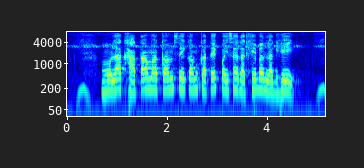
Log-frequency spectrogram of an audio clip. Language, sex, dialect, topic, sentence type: Chhattisgarhi, male, Eastern, banking, question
